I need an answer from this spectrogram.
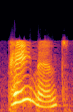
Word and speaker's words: payment: Em inglês, payment, que é parecido, tem a sua sílaba forte um ponto antes, né? Digamos assim, uma sílaba antes.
